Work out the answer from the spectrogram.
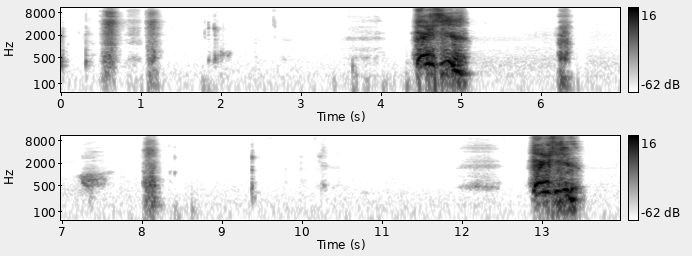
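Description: Two loud, explosive sneezes with short sniffs and nasal bursts between them in a quiet room.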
